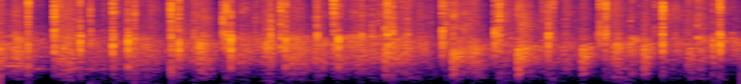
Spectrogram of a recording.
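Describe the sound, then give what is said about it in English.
Brisk applause from a live studio audience for a panel discussion: dense, overlapping claps at a steady loudness throughout. “Let's give it up for the panel, you all, one more time.”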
